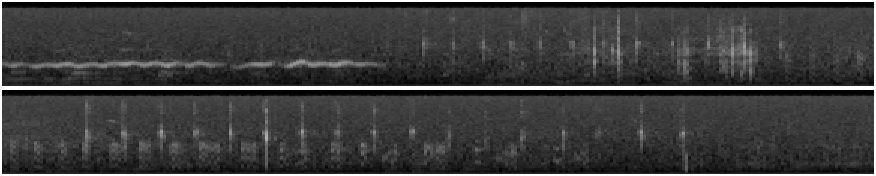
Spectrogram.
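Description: A wavering, trilled whistle for about two seconds, then a run of short, quick bird chirps that thins out near the end.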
